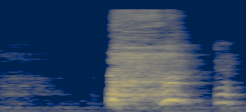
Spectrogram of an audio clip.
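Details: A single loud harsh cough with a smaller follow-up cough from an adult who reports having sinus trouble; cough linked to sinuses.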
